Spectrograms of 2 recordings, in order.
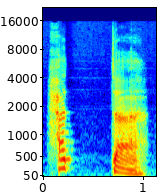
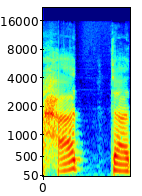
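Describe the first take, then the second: First: The first vowel is short, straight into tt. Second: The first vowel is drawn out long. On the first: The speaker calls it right. "Langsung dimasukkan kata hatta. Seperti itu" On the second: The speaker calls it wrong. "Jangan kita memanjangkan hatta"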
